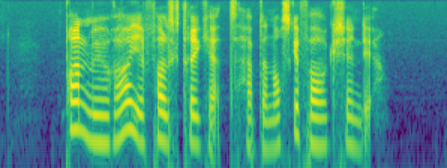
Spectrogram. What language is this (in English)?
Norwegian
